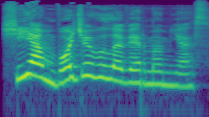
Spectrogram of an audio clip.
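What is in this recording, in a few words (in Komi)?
сиам водзӧ вылӧ вермӧмъяс, Komi, female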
